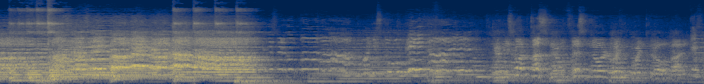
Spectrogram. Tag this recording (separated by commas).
Choir, Music, Opera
